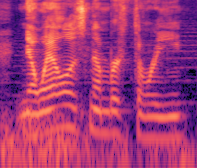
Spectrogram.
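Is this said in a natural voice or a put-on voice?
put-on. It is said in an imitated character voice.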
